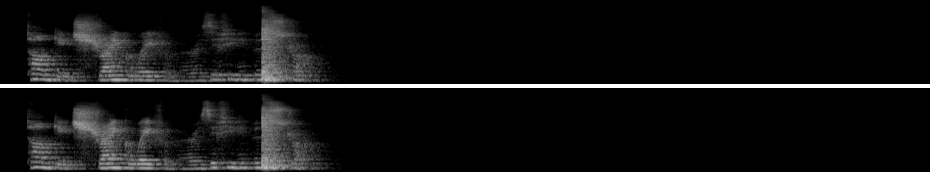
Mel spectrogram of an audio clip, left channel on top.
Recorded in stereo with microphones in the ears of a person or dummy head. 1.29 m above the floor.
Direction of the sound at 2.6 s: 5° right (ahead or behind).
